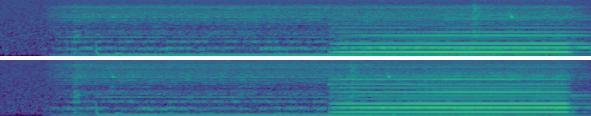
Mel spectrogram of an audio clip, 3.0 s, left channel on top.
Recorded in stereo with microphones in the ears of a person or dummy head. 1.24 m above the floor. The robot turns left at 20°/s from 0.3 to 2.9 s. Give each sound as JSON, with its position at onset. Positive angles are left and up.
{"t": 1.6, "sound": "a violin", "side_deg": -40, "distance_m": 1.5}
